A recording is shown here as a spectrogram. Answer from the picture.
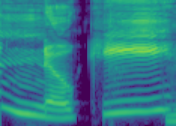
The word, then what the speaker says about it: gnocchi: Yeah, I'll have the gnocchi. – Gnocchi? Gnocchi? – Sorry, ma'am, you're not saying it right. It's actually gnocchi.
